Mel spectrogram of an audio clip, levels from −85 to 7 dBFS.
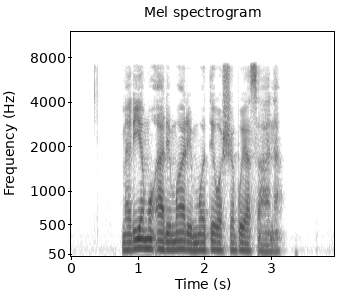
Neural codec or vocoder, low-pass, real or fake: codec, 16 kHz, 0.9 kbps, LongCat-Audio-Codec; 7.2 kHz; fake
